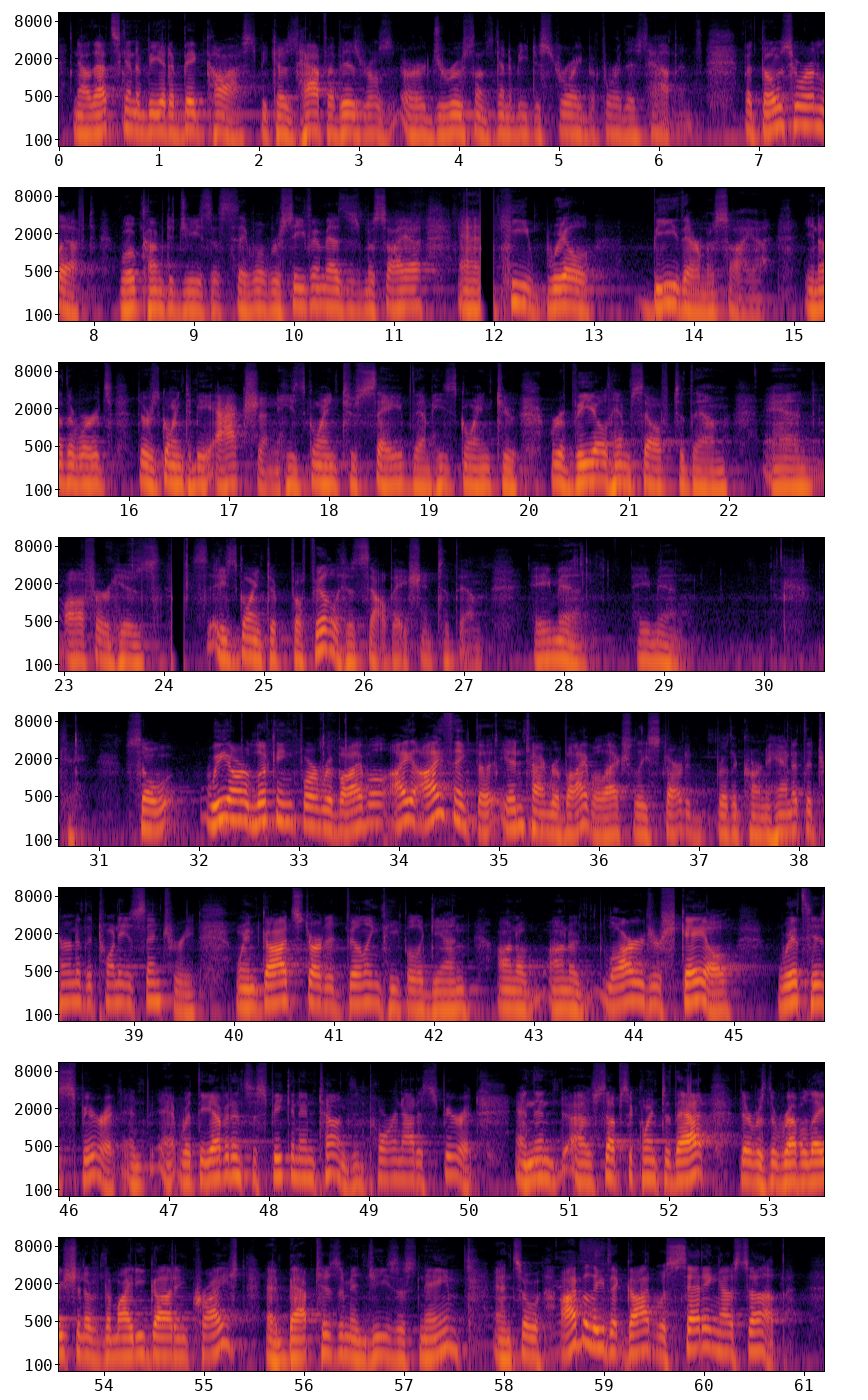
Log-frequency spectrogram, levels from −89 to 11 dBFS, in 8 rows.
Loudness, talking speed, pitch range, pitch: -28 LUFS, 160 wpm, 110-145 Hz, 120 Hz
